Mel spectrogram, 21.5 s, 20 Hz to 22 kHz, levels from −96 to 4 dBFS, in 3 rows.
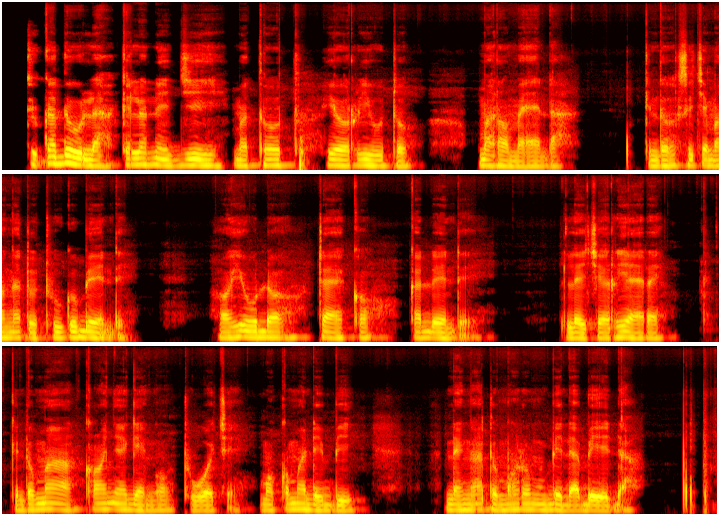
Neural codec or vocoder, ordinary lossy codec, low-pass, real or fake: vocoder, 44.1 kHz, 128 mel bands, Pupu-Vocoder; none; none; fake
